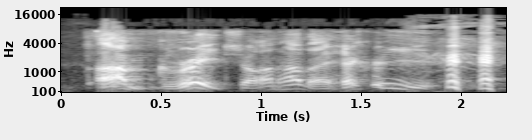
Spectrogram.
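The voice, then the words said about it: Radio DJ announcer voice. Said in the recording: “And your radio voice. ... That's my DJ voice, dog.”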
